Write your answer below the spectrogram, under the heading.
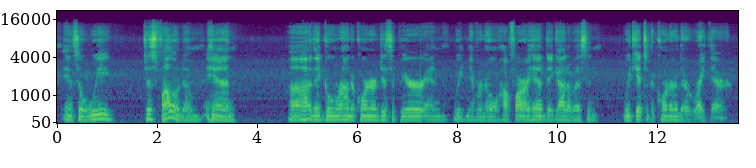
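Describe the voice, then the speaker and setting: Medium-pitched male voice at a fairly slow pace, fairly even intonation, and noticeable background noise. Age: 80s+. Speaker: hiker recounting a wildlife encounter. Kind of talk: personal narration. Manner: halting, with many fillers.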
